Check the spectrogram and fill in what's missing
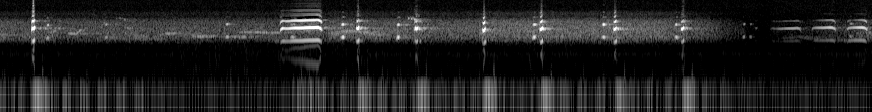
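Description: Eurasian hobby giving sharp, shrill, high notes, about one every half second. A steady high hiss, like insects, runs underneath.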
